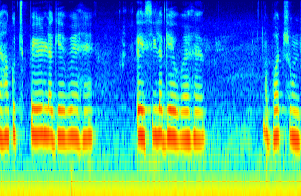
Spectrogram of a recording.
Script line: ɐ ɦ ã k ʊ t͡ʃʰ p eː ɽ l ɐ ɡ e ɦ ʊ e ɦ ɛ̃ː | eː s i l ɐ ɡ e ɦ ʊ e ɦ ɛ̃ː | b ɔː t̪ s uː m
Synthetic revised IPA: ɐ ɦ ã k ʊ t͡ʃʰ p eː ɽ l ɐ ɡ e ɦ ʊ e ɦ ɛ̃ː | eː s i l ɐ ɡ e ɦ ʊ e ɦ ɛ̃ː | b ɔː t̪ s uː n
